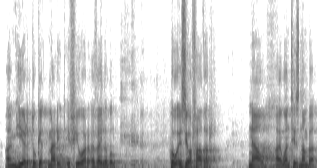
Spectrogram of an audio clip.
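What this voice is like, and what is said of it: Put-on Lebanese accent. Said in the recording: “I put on the accent. I'm Lebanese, just I hear it a lot from there”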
